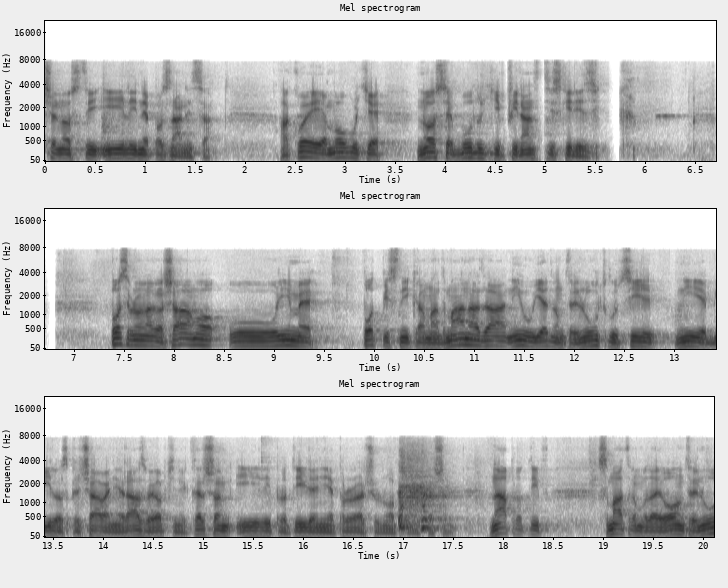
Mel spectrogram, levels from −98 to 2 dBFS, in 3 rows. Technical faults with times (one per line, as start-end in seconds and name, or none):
3.77-5.02 repeated stalls (stutter)
5.63-5.77 call audio freeze
6.68-6.85 call audio freeze
9.56-11.58 jitter buffer speed-up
